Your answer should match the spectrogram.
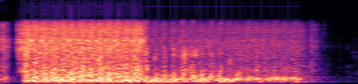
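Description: An airsoft gun fires on full auto in one continuous, loud, close burst lasting a couple of seconds, rapid rattling shots blurring together before cutting off abruptly.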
